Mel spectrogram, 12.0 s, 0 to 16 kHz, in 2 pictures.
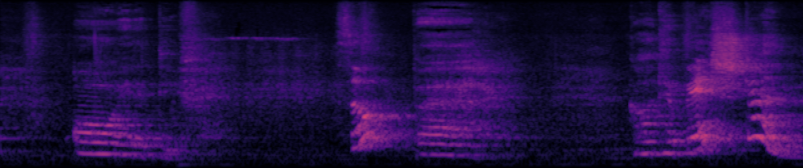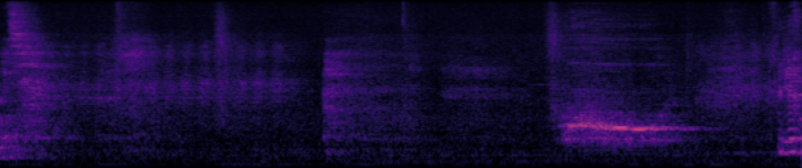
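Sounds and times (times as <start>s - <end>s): woman breathing hard: 8.4s - 11.8s.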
